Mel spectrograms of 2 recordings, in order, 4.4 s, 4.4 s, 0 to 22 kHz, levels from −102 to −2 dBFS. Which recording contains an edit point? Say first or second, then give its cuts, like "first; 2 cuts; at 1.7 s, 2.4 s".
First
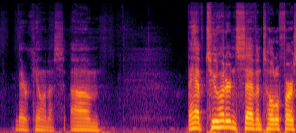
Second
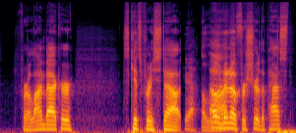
second; 1 cut; at 2.7 s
